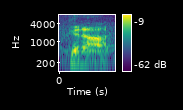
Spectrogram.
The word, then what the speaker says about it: ganache: Panache, chocolate panache. 5 years of French. Ganache. Guys only focused on desserts. It's ganache, not panache.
